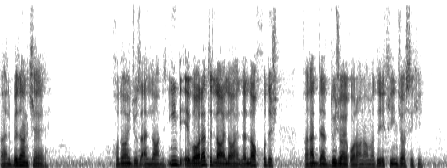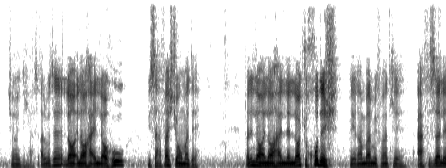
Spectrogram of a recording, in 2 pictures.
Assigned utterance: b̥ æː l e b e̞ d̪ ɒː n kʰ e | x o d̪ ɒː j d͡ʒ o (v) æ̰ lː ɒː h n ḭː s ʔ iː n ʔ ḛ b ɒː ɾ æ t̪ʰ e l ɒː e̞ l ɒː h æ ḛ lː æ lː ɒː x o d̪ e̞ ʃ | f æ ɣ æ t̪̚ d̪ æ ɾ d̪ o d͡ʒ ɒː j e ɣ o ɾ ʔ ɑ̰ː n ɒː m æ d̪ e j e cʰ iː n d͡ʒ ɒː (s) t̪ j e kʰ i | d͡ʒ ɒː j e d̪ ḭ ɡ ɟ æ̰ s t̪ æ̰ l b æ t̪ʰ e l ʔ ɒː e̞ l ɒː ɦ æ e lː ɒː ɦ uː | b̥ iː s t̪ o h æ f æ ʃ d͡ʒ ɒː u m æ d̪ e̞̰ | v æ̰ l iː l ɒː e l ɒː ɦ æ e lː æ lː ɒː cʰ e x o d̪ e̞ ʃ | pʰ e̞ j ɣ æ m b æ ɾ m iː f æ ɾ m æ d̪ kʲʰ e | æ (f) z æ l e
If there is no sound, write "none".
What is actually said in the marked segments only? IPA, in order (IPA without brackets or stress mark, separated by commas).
z, s, f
